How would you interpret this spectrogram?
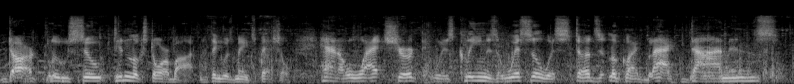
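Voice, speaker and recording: A man's voice: fairly high pitch, normal speed, few pauses, noisy background, close to an everyday voice. A man playing a grizzled old stagecoach driver. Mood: joshing. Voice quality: folksy drawl. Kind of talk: radio drama acting.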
